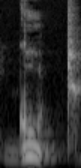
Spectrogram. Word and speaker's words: gut: Então, por exemplo, em alemão, bom fala-se gut. Em hebraico fala-se git. Então, em Yiddish. Em Yiddish, desculpa, errei. Errou. Em Yiddish fala-se Git e em alemão falaria-se Gut.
